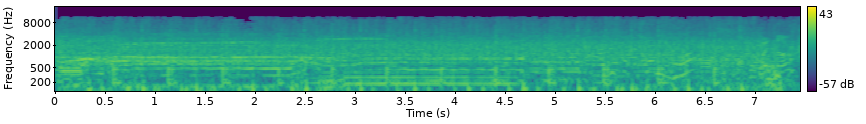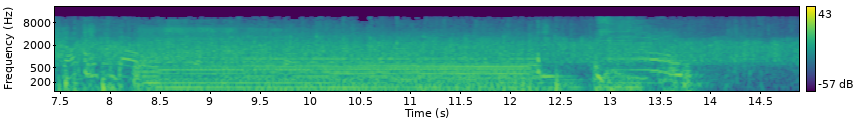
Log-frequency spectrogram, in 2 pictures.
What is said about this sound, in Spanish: Pido un aplauso para César Sarachu y Cecilia Freire hoy en La Resistencia.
